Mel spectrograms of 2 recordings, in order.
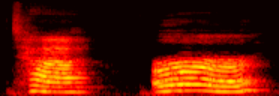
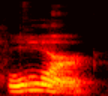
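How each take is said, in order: First: The vowel is an er sound. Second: The vowel is the or sound. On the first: The speaker calls it wrong. "O R can say er" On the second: The speaker calls it right. "it is the O R E that makes that or sound"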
